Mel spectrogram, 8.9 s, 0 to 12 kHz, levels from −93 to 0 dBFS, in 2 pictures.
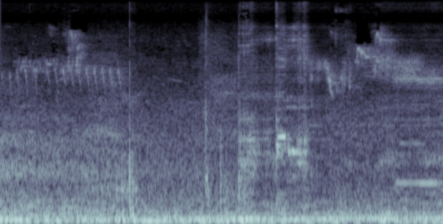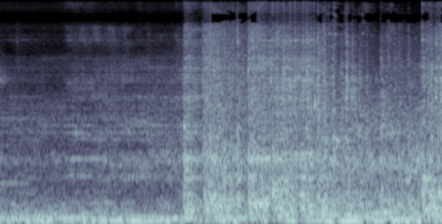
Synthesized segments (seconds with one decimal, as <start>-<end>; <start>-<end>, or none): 2.5-3.3; 3.8-6.5; 7.0-7.6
